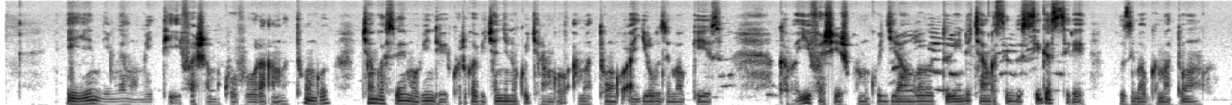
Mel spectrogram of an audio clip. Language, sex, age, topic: Kinyarwanda, male, 18-24, agriculture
